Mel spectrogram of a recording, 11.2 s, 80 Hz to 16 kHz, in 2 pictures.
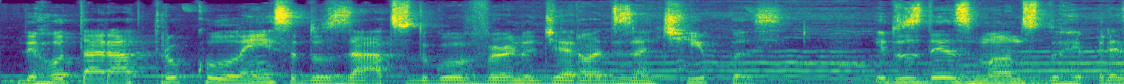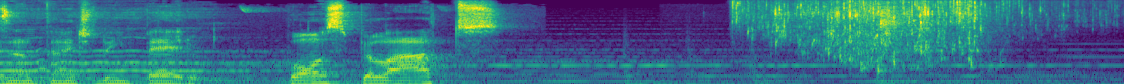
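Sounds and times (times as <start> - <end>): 
speech: 0.0 - 8.2
low sustained musical drone: 0.0 - 9.3
water pouring and splashing in a baptism: 9.3 - 11.2.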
